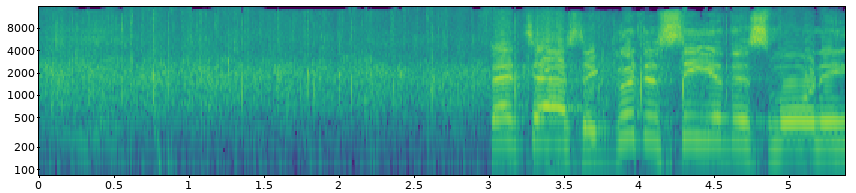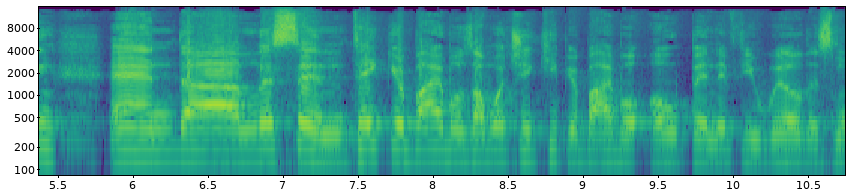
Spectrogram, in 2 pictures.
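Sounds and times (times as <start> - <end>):
audience applause: 0.0 - 4.6
speech: 3.0 - 10.7.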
